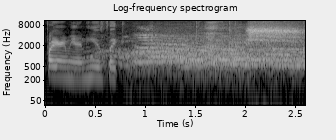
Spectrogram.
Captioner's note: audience gasps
